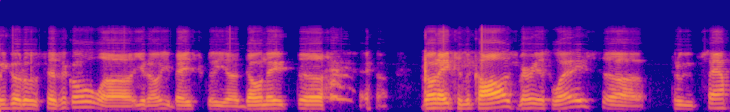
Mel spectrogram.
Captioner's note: laugh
